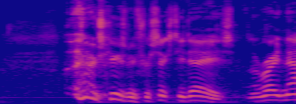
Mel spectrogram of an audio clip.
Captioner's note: coughs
